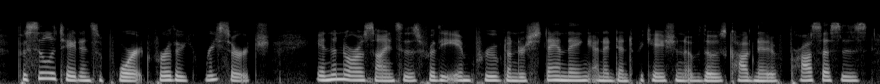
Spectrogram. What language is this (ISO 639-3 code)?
eng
